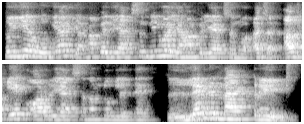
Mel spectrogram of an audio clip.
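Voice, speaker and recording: A man's voice: high voice, fairly quick. A man with an Indian accent teaching a science class, questioning students and calling on them by name. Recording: roomy classroom audio from a distance.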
